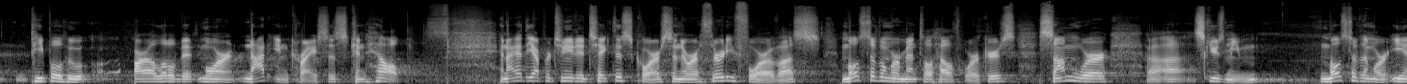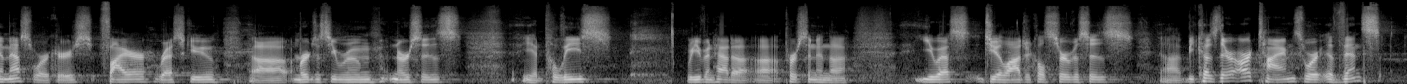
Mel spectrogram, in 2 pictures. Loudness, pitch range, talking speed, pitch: -17 LUFS, 110-140 Hz, 155 wpm, 120 Hz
